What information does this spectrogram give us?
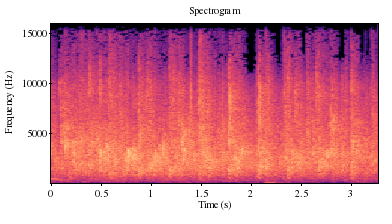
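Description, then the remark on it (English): An audience claps to show they feel tired a lot, a dense, steady patter of applause that stays loud throughout with a faint murmur of voices beneath it. “Yeah, we're preaching to the choir a little bit, but we definitely got more clapping on the kind of crisis type.”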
